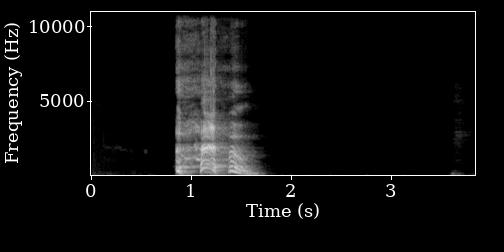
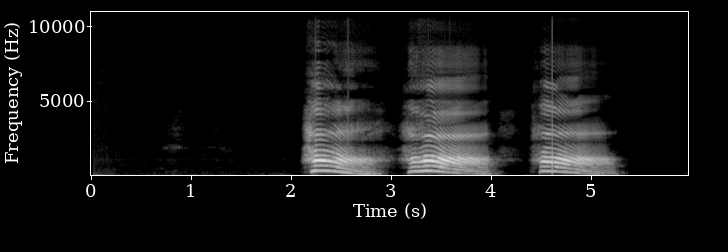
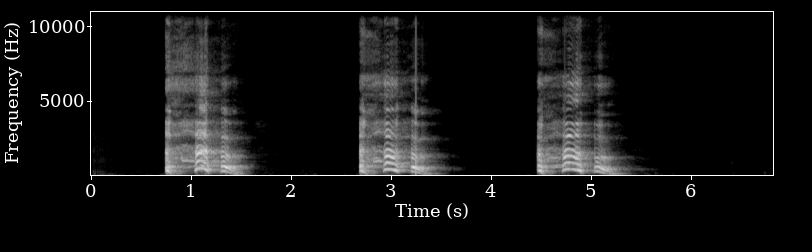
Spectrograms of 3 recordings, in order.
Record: cough_length: 3.8 s
cough_amplitude: 32768
cough_signal_mean_std_ratio: 0.3
exhalation_length: 6.0 s
exhalation_amplitude: 32768
exhalation_signal_mean_std_ratio: 0.48
three_cough_length: 6.8 s
three_cough_amplitude: 32768
three_cough_signal_mean_std_ratio: 0.38
survey_phase: beta (2021-08-13 to 2022-03-07)
age: 65+
gender: Female
wearing_mask: 'No'
symptom_none: true
smoker_status: Ex-smoker
respiratory_condition_asthma: false
respiratory_condition_other: true
recruitment_source: REACT
submission_delay: 3 days
covid_test_result: Negative
covid_test_method: RT-qPCR
influenza_a_test_result: Negative
influenza_b_test_result: Negative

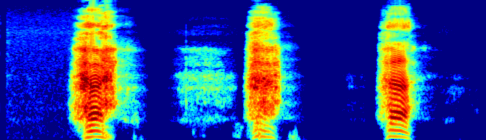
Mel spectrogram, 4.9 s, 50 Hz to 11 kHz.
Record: exhalation_length: 4.9 s
exhalation_amplitude: 32403
exhalation_signal_mean_std_ratio: 0.31
survey_phase: beta (2021-08-13 to 2022-03-07)
age: 18-44
gender: Male
wearing_mask: 'No'
symptom_cough_any: true
symptom_new_continuous_cough: true
symptom_runny_or_blocked_nose: true
symptom_shortness_of_breath: true
symptom_sore_throat: true
symptom_fatigue: true
symptom_headache: true
symptom_change_to_sense_of_smell_or_taste: true
symptom_onset: 3 days
smoker_status: Ex-smoker
respiratory_condition_asthma: false
respiratory_condition_other: false
recruitment_source: Test and Trace
submission_delay: 1 day
covid_test_result: Positive
covid_test_method: ePCR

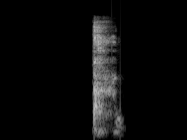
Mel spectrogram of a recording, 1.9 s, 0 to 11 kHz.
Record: cough_length: 1.9 s
cough_amplitude: 27141
cough_signal_mean_std_ratio: 0.23
survey_phase: beta (2021-08-13 to 2022-03-07)
age: 18-44
gender: Female
wearing_mask: 'No'
symptom_cough_any: true
symptom_runny_or_blocked_nose: true
symptom_sore_throat: true
symptom_headache: true
symptom_change_to_sense_of_smell_or_taste: true
smoker_status: Never smoked
respiratory_condition_asthma: false
respiratory_condition_other: false
recruitment_source: Test and Trace
submission_delay: 2 days
covid_test_result: Positive
covid_test_method: RT-qPCR
covid_ct_value: 19.1
covid_ct_gene: ORF1ab gene
covid_ct_mean: 20.2
covid_viral_load: 230000 copies/ml
covid_viral_load_category: Low viral load (10K-1M copies/ml)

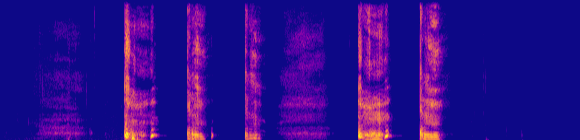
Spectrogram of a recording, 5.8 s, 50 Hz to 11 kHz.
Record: cough_length: 5.8 s
cough_amplitude: 32768
cough_signal_mean_std_ratio: 0.31
survey_phase: beta (2021-08-13 to 2022-03-07)
age: 18-44
gender: Female
wearing_mask: 'No'
symptom_cough_any: true
symptom_fatigue: true
symptom_headache: true
symptom_other: true
symptom_onset: 4 days
smoker_status: Ex-smoker
respiratory_condition_asthma: false
respiratory_condition_other: false
recruitment_source: Test and Trace
submission_delay: 1 day
covid_test_result: Positive
covid_test_method: ePCR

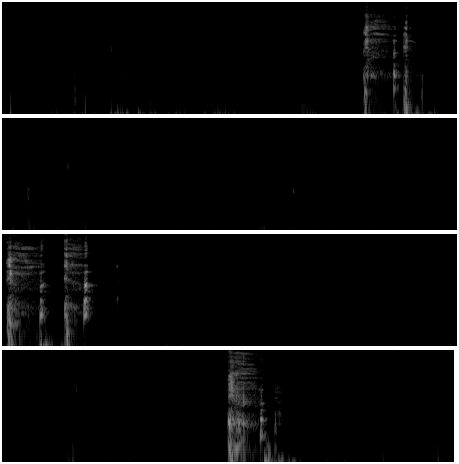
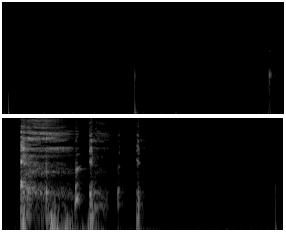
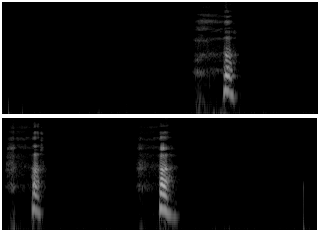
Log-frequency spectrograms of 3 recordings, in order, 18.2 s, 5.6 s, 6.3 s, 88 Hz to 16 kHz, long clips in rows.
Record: three_cough_length: 18.2 s
three_cough_amplitude: 3936
three_cough_signal_mean_std_ratio: 0.24
cough_length: 5.6 s
cough_amplitude: 7275
cough_signal_mean_std_ratio: 0.28
exhalation_length: 6.3 s
exhalation_amplitude: 4872
exhalation_signal_mean_std_ratio: 0.21
survey_phase: alpha (2021-03-01 to 2021-08-12)
age: 18-44
gender: Female
wearing_mask: 'No'
symptom_cough_any: true
symptom_fatigue: true
symptom_fever_high_temperature: true
symptom_headache: true
symptom_change_to_sense_of_smell_or_taste: true
symptom_loss_of_taste: true
symptom_onset: 3 days
smoker_status: Ex-smoker
respiratory_condition_asthma: false
respiratory_condition_other: false
recruitment_source: Test and Trace
submission_delay: 1 day
covid_test_result: Positive
covid_test_method: RT-qPCR
covid_ct_value: 27.6
covid_ct_gene: ORF1ab gene
covid_ct_mean: 27.9
covid_viral_load: 690 copies/ml
covid_viral_load_category: Minimal viral load (< 10K copies/ml)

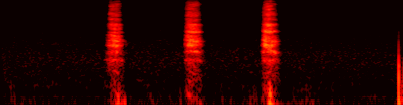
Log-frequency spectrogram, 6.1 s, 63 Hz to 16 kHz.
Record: exhalation_length: 6.1 s
exhalation_amplitude: 3162
exhalation_signal_mean_std_ratio: 0.32
survey_phase: beta (2021-08-13 to 2022-03-07)
age: 45-64
gender: Female
wearing_mask: 'No'
symptom_cough_any: true
symptom_runny_or_blocked_nose: true
symptom_sore_throat: true
symptom_onset: 12 days
smoker_status: Never smoked
respiratory_condition_asthma: false
respiratory_condition_other: false
recruitment_source: REACT
submission_delay: 2 days
covid_test_result: Negative
covid_test_method: RT-qPCR
influenza_a_test_result: Negative
influenza_b_test_result: Negative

